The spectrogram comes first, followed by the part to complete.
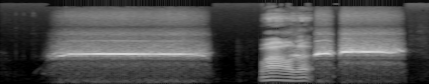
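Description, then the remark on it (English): A person whistles badly by blowing the air out: two breathy, airy notes, a long steady tone with heavy hiss, a short pause, then a wavering, sputtering note that falters before settling into a thin, shaky pitch. “Yeah, I can whistle blowing the air out, but it's terrible.”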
